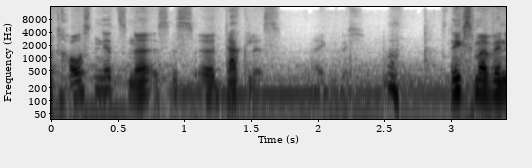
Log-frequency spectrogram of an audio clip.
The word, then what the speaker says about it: Douglas: Ja, es wird auch offiziell, also auf Wikipedia steht zumindest offiziell, dass die Aussprache, die, Aussprache dann, ja. die Lautsprache, dass, ja. Dass es Douglas ausgesprochen wird.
